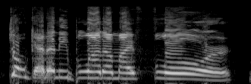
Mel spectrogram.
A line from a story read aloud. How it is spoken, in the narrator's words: And Lube yells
